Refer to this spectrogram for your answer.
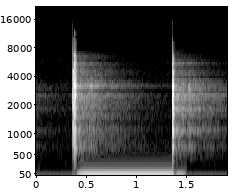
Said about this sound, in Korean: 손으로 막아도 손가락 틈으로 들려오는 시계 소리에 귀가 아파왔다.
